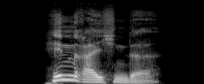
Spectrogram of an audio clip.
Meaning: inflection of hinreichend: 1. strong/mixed nominative/accusative feminine singular 2. strong nominative/accusative plural 3. weak nominative all-gender singular
- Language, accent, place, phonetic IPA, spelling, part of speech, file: German, Germany, Berlin, [ˈhɪnˌʁaɪ̯çn̩də], hinreichende, adjective, De-hinreichende.ogg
